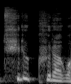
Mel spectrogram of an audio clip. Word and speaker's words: 튀르크: 쳐들어오는 오랑캐다에서 돌궐 그러니까 돌궐이라고 우리가 부르는 거보다는 원래 자기들 발음이 튀르크라고 하는게 낫죠 그래서 이상한게 몽골 초원에서 나라를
